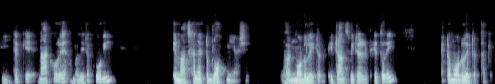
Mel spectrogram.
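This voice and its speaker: Through an amplified classroom microphone, a university lecturer explains concepts step by step and asks his students questions, with many fillers. His mid-range voice is flat and darkish with vocal fry, at a normal speed broken by long pauses. The highs in the recording are cut off.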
